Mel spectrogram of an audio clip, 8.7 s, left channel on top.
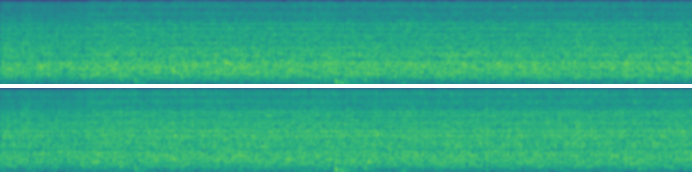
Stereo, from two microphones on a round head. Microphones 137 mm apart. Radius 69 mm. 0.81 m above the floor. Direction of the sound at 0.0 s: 55° right (ahead or behind).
